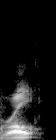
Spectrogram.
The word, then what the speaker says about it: Raleigh: pretty steep is Cal Raleigh. uh not pronounced like the South Carolina town, but I do think he is one of the better options specifically from a power perspective.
